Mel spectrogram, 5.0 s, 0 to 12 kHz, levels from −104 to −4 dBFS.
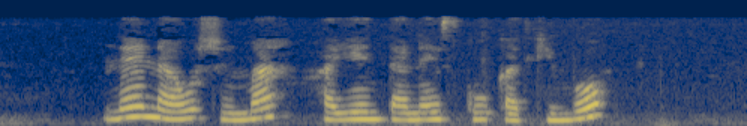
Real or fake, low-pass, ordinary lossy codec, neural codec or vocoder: real; 7.2 kHz; MP3, 48 kbps; none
